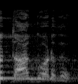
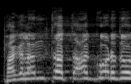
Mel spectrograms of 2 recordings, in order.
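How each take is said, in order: First: తాగకూడదు dropped soft with a falling end; fading resolve. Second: తాగకూడదు pushed out higher and louder; firm resolve. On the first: Son repeating his vow to his father, fading softly. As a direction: let తాగకూడదు sink away quietly. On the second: Son vowing to himself not to drink, raised and firm. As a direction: insist తాగకూడదు with force. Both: Retold or imitated. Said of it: "ఏడుస్తూ అంటాడట".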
